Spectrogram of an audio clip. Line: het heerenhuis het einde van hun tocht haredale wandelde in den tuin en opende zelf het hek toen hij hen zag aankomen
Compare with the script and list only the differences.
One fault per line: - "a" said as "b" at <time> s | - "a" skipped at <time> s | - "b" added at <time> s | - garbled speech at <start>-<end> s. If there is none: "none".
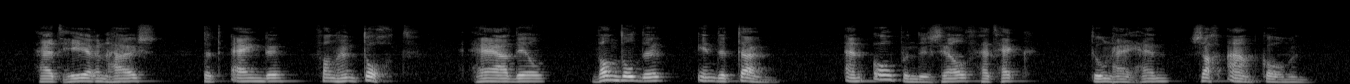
none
